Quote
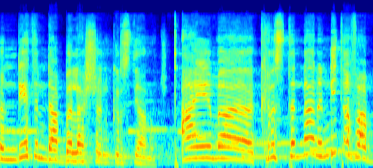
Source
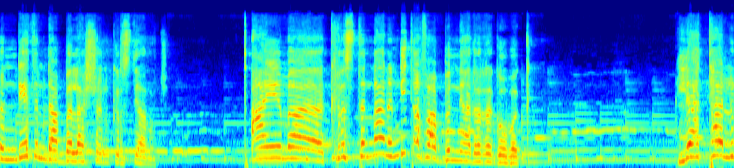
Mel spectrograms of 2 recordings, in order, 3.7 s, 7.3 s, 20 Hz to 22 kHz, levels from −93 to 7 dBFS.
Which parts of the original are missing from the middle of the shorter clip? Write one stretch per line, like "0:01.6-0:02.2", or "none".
0:01.6-0:02.3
